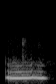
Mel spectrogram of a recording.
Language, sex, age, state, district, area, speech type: Manipuri, female, 30-45, Manipur, Kangpokpi, rural, conversation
